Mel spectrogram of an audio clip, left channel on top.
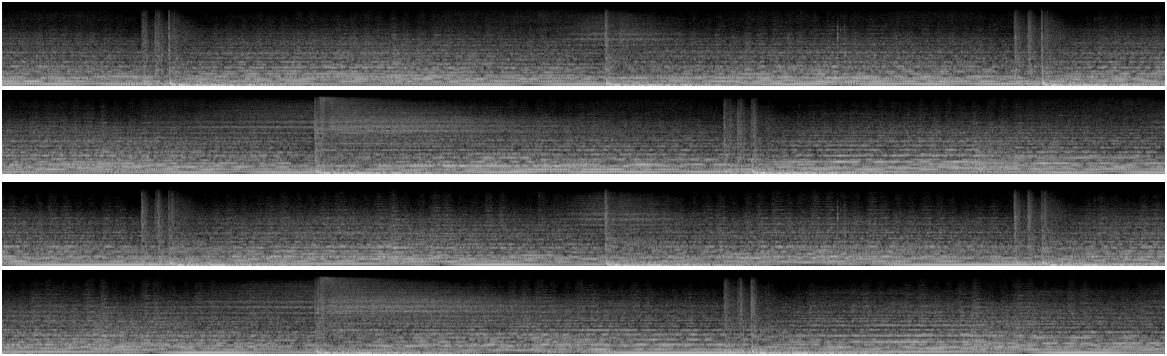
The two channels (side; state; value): both; normal; correlation 0.37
